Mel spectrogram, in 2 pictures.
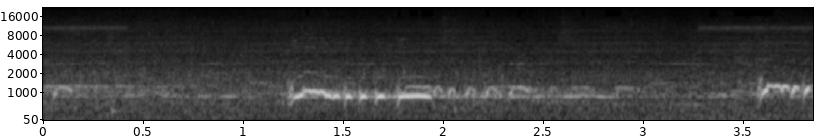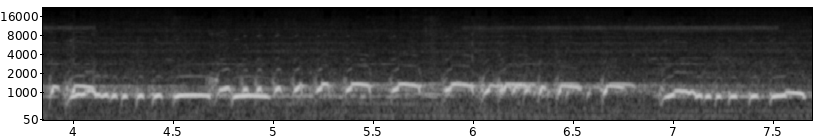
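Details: Singing local zebra dove, a lure for sluggish singers; after a second of quiet, rapid trilling coo phrases follow one after another for several seconds, steady and rolling, with a faint high hum behind.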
